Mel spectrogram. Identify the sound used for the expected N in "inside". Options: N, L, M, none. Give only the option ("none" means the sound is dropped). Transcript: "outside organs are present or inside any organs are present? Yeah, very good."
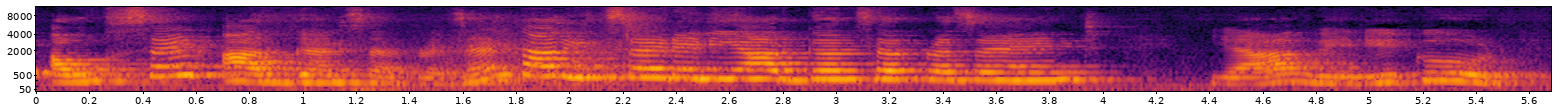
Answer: none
